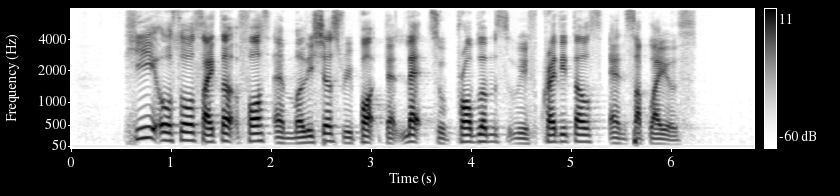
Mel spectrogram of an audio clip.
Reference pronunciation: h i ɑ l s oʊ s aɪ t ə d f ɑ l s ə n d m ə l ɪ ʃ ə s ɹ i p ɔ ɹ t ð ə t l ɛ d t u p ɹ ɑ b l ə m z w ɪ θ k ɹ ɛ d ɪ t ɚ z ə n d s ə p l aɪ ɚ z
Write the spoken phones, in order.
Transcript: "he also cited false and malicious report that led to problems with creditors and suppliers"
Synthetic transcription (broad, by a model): h i ɑ l s oʊ s aɪ t ə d f ɑ s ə n m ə l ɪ ʃ ə s ɹ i p ɔ t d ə t l ɛ d t u p ɹ ɑ b l ə m s w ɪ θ k ɹ ɛ d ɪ t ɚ s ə n s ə p l aɪ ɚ s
